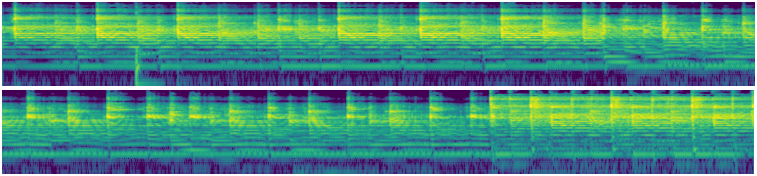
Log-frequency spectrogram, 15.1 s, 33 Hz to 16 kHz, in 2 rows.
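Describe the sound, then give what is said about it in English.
An 80s-style electric guitar riff, heavily processed with chorus, echo and distortion effects, repeats a bright pattern at fairly even loudness with no voices; sharper high tones come in near the end. “Like, that guitar riff. I love that.”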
